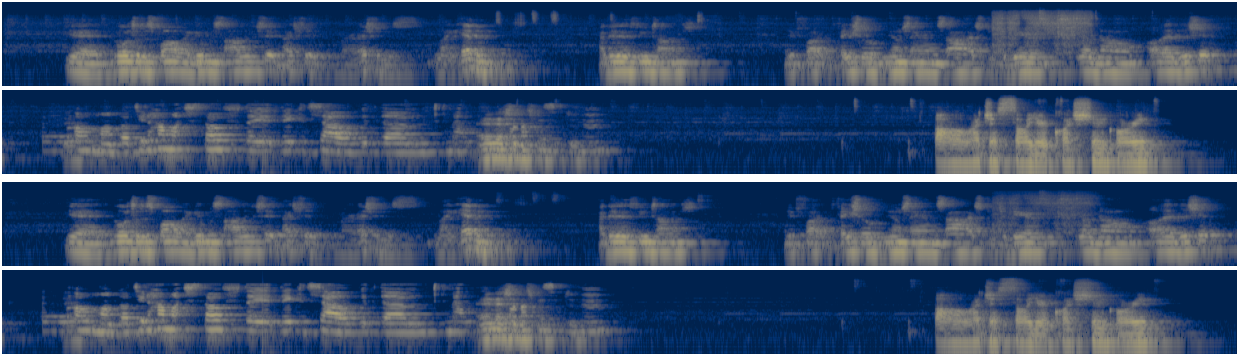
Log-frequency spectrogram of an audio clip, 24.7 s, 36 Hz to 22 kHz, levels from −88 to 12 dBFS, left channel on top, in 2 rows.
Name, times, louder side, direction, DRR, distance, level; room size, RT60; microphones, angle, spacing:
voice 1, 0.6-4.9 6.0-6.9 7.8-10.4 10.7-12.1 12.9-13.1 17.1-18.1, left 1 dB, 90° right, -1 dB, 3.6 m, -35 dB
voice 2, 10.5-10.9 21.7-23.9, left 5 dB, 65° left, 12 dB, 0.8 m, -28 dB
voice 3, 12.7-17.0 18.1-18.4, right 4 dB, 50° right, 7 dB, 1.3 m, -33 dB
15.5 x 5.9 x 4.9 m, 0.66 s
head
